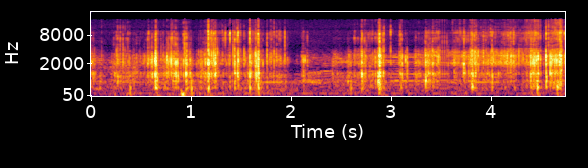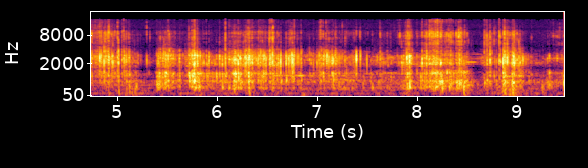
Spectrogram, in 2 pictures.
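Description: Crinkling and rustling of plastic wrapper packaging on a LOL Surprise Biggie Pets toy, with irregular clicks and knocks from hard plastic toy parts being handled.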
